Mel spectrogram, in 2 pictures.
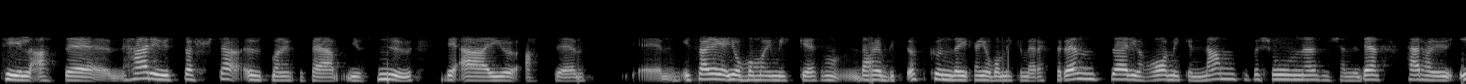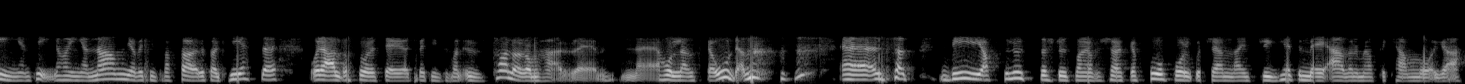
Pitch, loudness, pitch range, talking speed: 200 Hz, -24 LUFS, 185-225 Hz, 205 wpm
